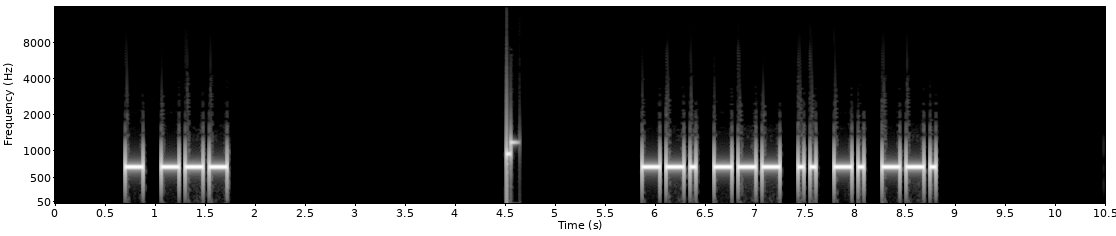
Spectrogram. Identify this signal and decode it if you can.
Morse code, heard as a keyed tone, about 20 wpm, 700 Hz. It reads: TO GOING
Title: 4x Word-Spacing - Sets of 5 Words - 20wpm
